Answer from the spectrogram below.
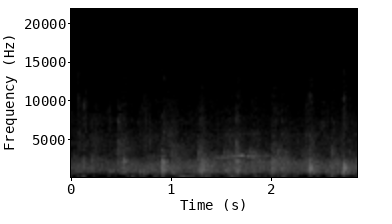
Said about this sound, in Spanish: Les voy a pedir, por favor, un fuerte, fuerte aplauso.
